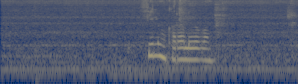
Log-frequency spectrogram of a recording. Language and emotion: Russian, neutral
